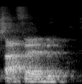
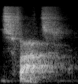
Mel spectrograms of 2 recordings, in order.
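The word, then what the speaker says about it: צפת: Primarily in a town called Tzfat, often spelled as Safed in English, but pronounced Tzfat. in Hebrew.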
